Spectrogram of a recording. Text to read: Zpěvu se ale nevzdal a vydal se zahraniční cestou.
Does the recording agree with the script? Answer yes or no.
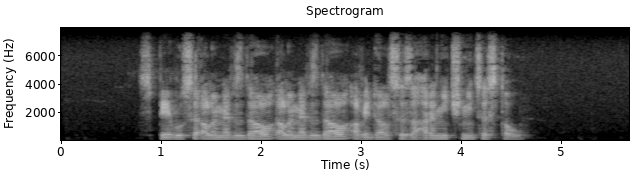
no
